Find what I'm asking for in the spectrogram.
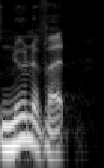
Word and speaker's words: Nunavut: It's pronounced Nunavut but it's spelled none of it basically, and it it became a thing on April first.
